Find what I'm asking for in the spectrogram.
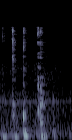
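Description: Keys clatter on a computer keyboard in a short burst of four or five quick taps, close and fairly quiet, ending on one harder keystroke.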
